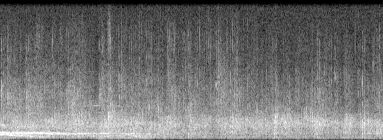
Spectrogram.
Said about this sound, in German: Geben wir ihm einen herzlichen Applaus.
